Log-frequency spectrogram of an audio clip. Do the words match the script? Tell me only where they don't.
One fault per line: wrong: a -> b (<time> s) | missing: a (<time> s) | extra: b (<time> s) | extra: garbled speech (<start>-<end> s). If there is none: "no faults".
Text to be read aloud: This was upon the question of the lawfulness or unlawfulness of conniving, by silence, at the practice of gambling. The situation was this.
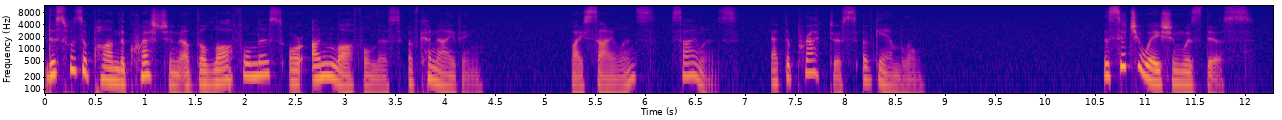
extra: silence (6.2 s)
